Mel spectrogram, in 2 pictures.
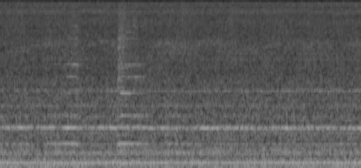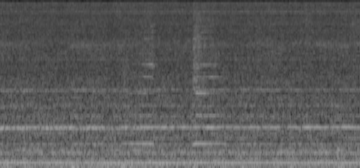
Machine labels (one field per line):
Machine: slide rail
